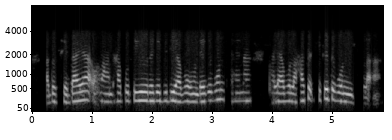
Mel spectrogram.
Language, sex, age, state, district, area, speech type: Santali, female, 45-60, West Bengal, Paschim Bardhaman, urban, conversation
